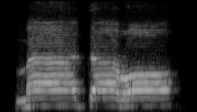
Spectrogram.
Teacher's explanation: Ta nipis, ra tebal kerana ra ini berbaris fathah.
